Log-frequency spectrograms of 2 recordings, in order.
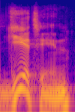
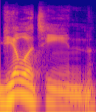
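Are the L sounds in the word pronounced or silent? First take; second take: silent; pronounced. First: The L sounds in the word are silent. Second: The L sounds in the word are pronounced. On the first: The speaker calls it right. "because the L's are fucking um, silent" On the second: The speaker calls it wrong. "she probably pronounces it guillotine because that's how they like to say it"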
